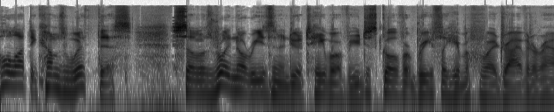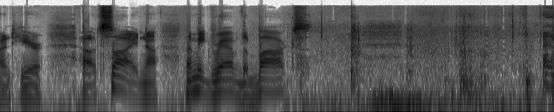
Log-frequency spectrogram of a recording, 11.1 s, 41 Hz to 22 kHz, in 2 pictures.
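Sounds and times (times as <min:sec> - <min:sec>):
low rumble: 0:08.0 - 0:11.0
cardboard box handling rustle: 0:09.0 - 0:11.0.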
